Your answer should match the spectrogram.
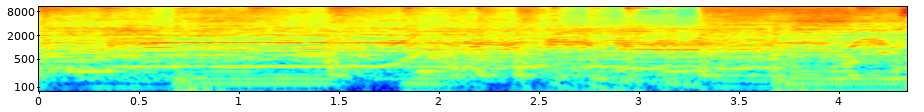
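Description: Live southern rock band playing an instrumental passage: electric guitars holding sustained notes over a steady drum kit beat.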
